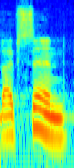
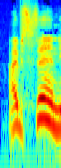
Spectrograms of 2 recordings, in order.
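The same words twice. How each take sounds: First: Said in the usual way. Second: Louder, higher, hammed-up remorse; mock tearful confession. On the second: Saul confessing to David with mock crocodile tears. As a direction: fake a crocodile-tears cry of guilt. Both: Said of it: "You can hear it in his voice".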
